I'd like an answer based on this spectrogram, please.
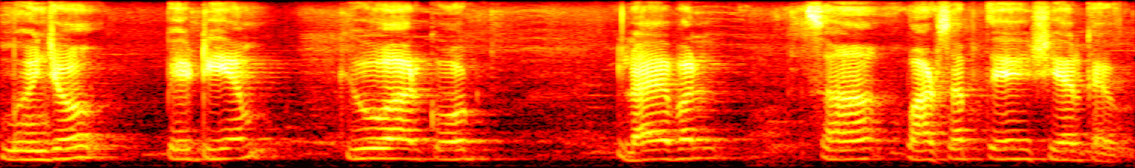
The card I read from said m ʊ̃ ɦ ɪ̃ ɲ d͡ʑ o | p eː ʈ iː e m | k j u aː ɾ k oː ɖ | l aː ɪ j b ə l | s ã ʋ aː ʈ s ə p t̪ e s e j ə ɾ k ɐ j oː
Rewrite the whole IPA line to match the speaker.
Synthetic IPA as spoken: m ʊ̃ ɦ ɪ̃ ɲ d͡ʑ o | p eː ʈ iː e m | k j u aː ɾ k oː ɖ | l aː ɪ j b ə l | s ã ʋ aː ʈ s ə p t̪ e ʃ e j ə ɾ k ɐ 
